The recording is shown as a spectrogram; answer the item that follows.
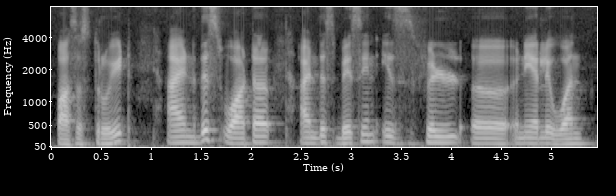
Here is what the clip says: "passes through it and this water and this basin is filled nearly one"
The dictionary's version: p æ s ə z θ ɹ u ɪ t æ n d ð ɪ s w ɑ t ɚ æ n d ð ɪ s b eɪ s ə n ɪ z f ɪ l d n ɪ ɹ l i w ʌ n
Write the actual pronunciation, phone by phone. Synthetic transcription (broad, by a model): p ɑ s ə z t ɹ u ɪ t æ n d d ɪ s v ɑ t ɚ æ n d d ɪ s b eɪ s ə n ɪ z f ɪ l d n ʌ ɹ l i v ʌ n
